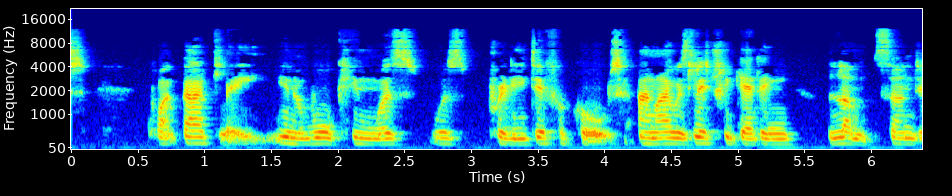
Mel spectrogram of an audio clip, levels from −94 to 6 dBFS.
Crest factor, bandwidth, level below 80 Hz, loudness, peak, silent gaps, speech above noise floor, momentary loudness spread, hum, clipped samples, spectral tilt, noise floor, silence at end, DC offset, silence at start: 18 dB; 12.5 kHz; -66 dBFS; -20 LUFS; -2 dBFS; none; 31 dB; 9 LU; none; under 0.1%; -2.5 dB/octave; -52 dBFS; 0 s; under 0.1%; 0 s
